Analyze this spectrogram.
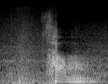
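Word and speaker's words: thumb: Viewers যেমন be silent থাকবে, এটি বি, থাম। অবশ্য বলুন থাম।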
